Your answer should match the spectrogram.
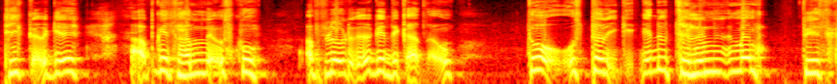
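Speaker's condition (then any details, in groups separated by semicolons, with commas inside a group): Cerebral palsy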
